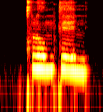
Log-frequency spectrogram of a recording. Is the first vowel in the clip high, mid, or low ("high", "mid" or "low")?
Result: mid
